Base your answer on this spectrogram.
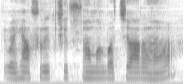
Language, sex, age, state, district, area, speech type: Maithili, female, 45-60, Bihar, Araria, rural, spontaneous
